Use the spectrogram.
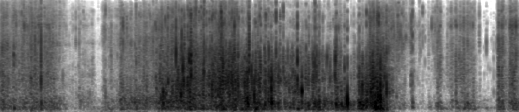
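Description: Fingertips and nails pinch, pop and crinkle a large sheet of clear plastic bubble wrap draped over the mic. The result is a dense, bright crinkling scattered with sharp little pops, growing louder and busier through the middle of the clip before thinning out into quieter crackles near the end.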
